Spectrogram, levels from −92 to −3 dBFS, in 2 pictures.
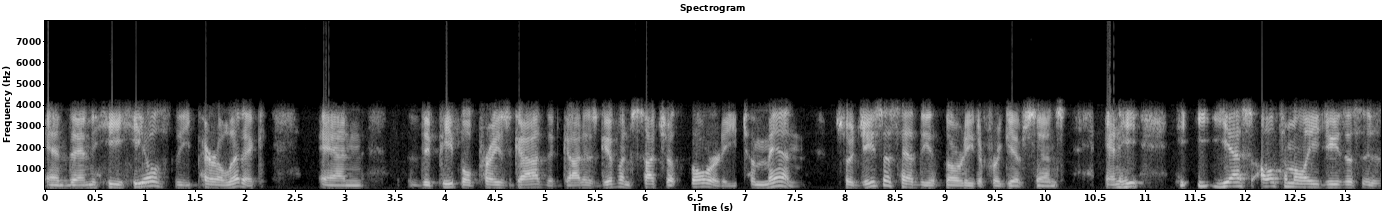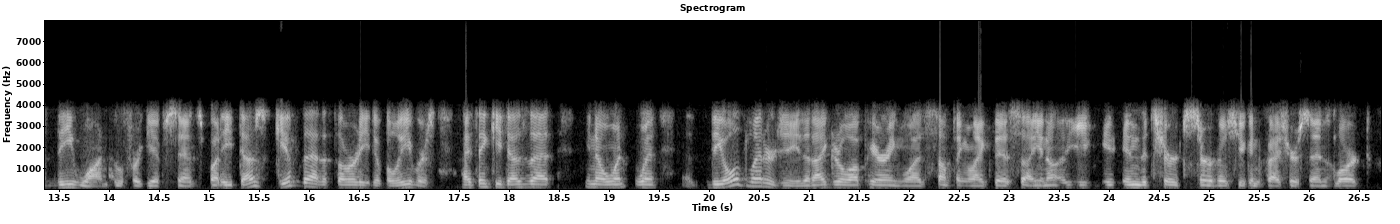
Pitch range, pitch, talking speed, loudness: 115-140 Hz, 125 Hz, 180 wpm, -26 LUFS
